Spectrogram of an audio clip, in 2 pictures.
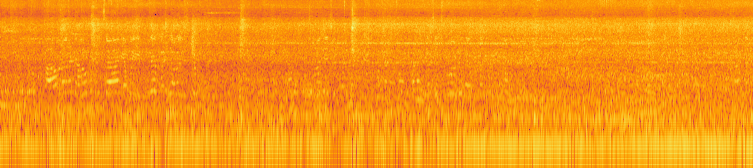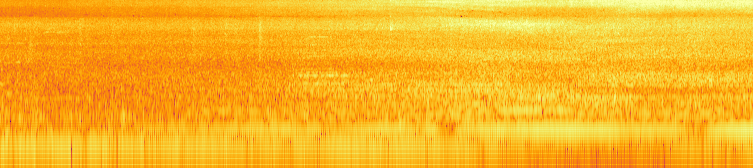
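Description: LHB passenger coaches rolling slowly past along a platform with a steady low rumble as the train comes in to stop. From about halfway a steady engine hum grows louder as the rear power car's diesel generator draws alongside.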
